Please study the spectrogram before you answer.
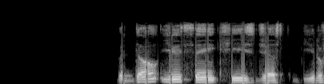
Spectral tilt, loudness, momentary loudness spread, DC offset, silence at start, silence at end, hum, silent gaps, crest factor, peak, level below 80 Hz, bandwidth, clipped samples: -4.5 dB/octave; -17 LUFS; 8 LU; under 0.1%; 1.2 s; 0 s; none; none; 16 dB; -2 dBFS; -44 dBFS; 7.8 kHz; under 0.1%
